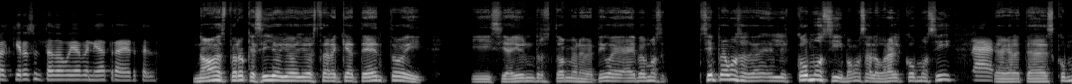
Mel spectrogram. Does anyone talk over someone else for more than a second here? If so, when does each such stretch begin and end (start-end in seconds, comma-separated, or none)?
none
